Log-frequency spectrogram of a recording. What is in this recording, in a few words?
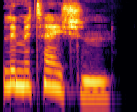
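"limitation", British English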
